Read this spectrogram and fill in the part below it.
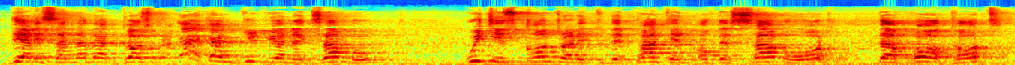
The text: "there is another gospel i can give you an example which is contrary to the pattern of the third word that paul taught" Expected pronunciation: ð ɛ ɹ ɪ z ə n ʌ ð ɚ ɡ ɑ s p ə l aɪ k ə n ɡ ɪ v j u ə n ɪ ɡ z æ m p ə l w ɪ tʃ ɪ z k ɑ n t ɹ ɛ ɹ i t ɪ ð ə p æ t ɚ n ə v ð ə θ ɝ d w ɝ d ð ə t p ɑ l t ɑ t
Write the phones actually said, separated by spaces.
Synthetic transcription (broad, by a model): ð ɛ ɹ ɪ z ə n ʌ ð ɚ ɡ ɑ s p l aɪ k ə n ɡ ɪ v j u ə n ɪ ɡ z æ m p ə l w ɪ tʃ ɪ z k ɑ n t ɹ ɛ ɹ i t ɪ ð ə p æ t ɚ n ə v ð ə s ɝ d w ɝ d ð ə t p ɑ l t ɑ t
